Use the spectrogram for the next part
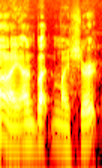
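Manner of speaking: ordinary delivery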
